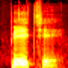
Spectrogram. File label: "pece", Apatani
